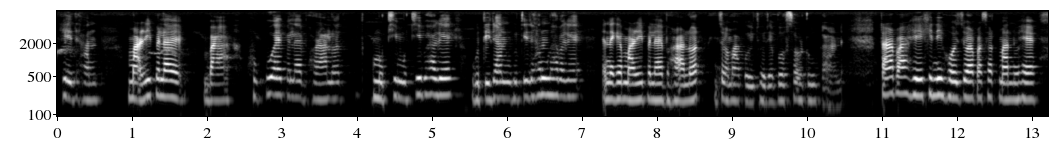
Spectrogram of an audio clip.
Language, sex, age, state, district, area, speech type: Assamese, female, 45-60, Assam, Sivasagar, rural, spontaneous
